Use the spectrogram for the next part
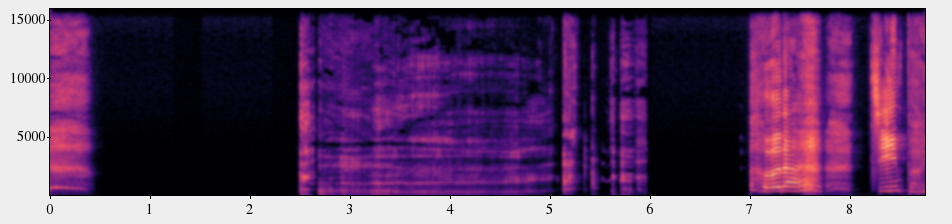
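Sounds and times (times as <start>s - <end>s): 
speech: 2.5s - 3.0s, 7.1s - 8.7s
long loud drawn-out burp: 2.5s - 6.0s.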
